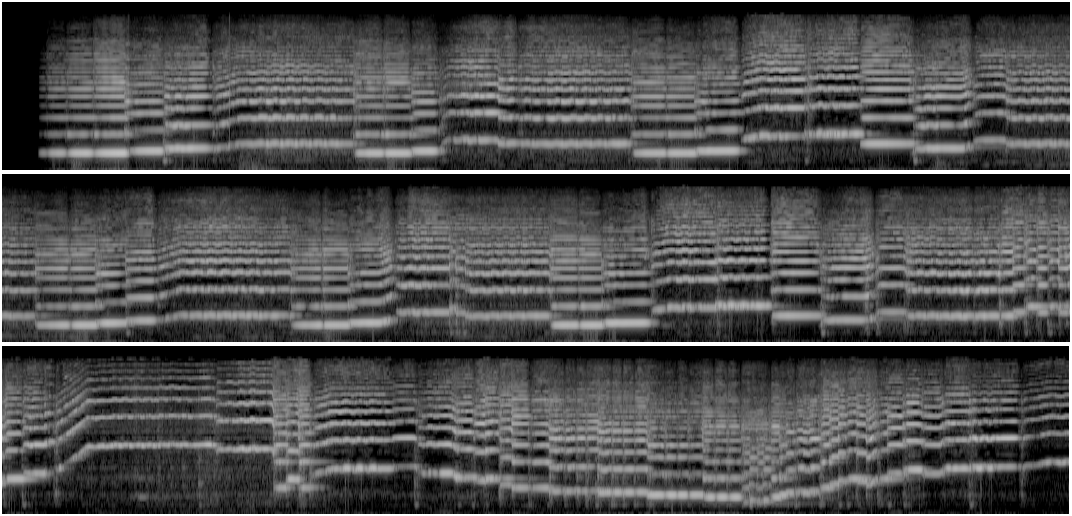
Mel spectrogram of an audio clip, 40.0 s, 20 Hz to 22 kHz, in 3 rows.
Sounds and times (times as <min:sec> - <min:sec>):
Violin, fiddle: 0:00.5 - 0:40.0.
